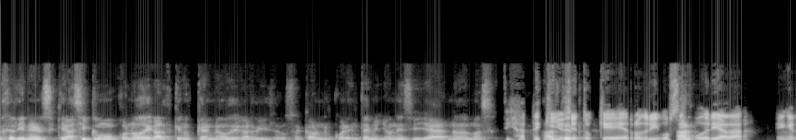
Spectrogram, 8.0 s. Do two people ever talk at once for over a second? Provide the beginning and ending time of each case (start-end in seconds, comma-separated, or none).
none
